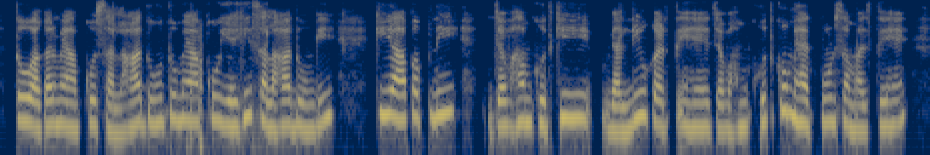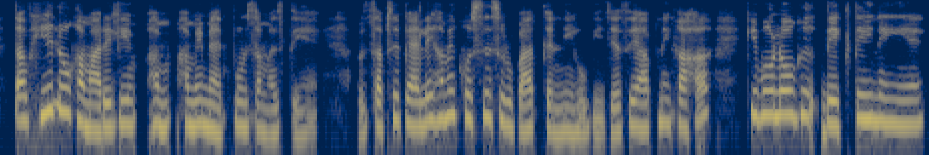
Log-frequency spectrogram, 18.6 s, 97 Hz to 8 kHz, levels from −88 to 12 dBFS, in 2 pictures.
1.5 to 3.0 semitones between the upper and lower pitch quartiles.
No: average, 3.8 semitones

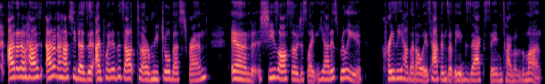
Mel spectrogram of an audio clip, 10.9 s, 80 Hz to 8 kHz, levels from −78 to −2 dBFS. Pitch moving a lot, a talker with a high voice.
No: average, 3.8 semitones; high, 210 Hz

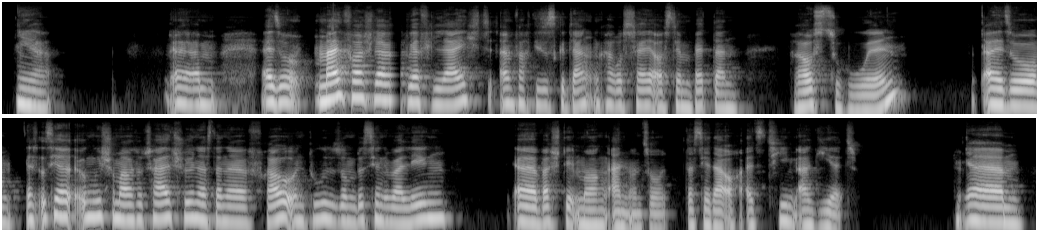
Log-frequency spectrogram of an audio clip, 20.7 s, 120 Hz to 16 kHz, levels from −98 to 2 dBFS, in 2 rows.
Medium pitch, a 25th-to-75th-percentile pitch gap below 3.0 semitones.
No: medium, 175 Hz; average, 3.5 semitones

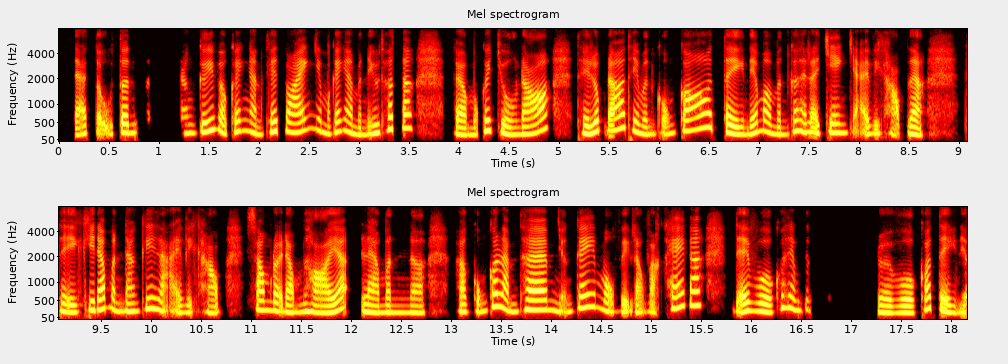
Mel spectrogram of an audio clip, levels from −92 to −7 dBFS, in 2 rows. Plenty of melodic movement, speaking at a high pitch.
Yes: wide, 5.7 semitones; high, 230 Hz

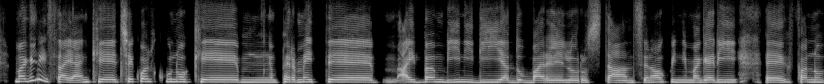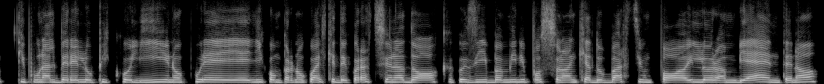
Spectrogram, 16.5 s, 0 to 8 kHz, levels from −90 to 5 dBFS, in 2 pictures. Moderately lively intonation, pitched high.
No: narrow, 1.3 semitones; high, 200 Hz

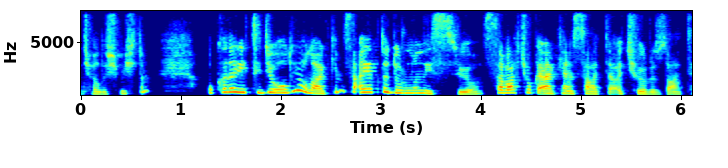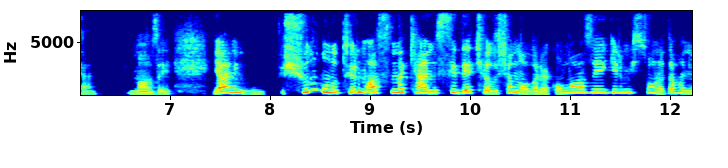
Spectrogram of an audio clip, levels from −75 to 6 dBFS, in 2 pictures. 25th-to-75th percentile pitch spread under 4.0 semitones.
No: wide, 5.5 semitones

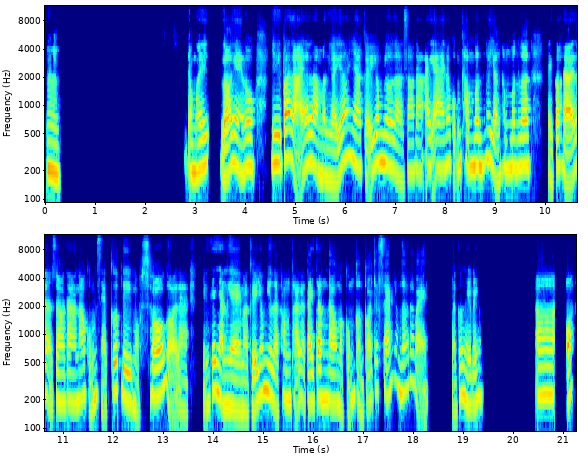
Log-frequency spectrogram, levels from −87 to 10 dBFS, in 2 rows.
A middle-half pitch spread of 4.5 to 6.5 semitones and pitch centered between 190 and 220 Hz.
No: average, 3.7 semitones; high, 215 Hz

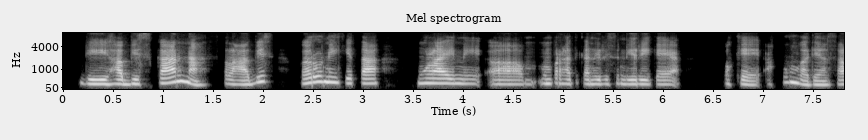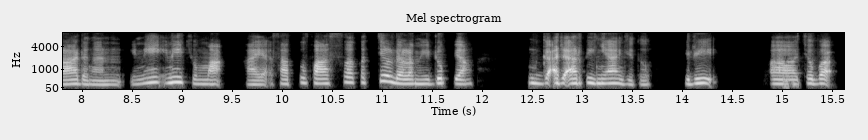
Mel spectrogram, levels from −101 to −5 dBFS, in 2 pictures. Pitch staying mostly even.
No: average, 3.2 semitones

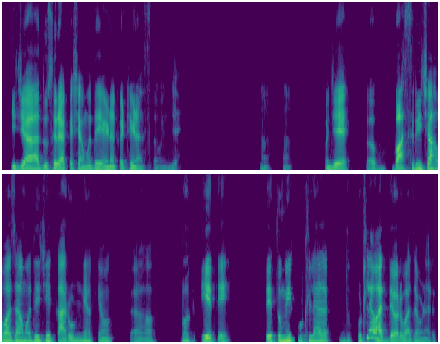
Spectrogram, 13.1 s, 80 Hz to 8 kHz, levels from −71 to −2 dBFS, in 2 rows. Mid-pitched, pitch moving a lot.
Yes: medium, 155 Hz; wide, 5.8 semitones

